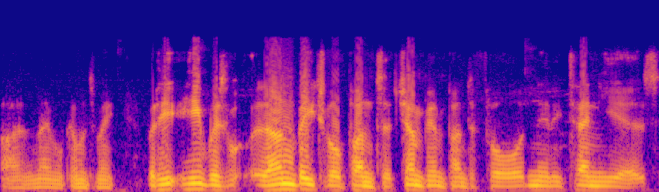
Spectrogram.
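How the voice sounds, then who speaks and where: A man speaks with a very deep, low pitch and ordinary pitch variation at a fairly quick pace. The sound is dry and close, with no echo. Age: 60s. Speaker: rowing race commentator. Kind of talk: live commentary.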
